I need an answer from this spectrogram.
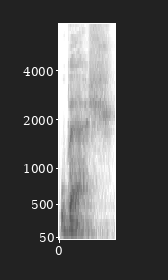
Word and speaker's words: abash: Abash but the pronunciation is ubash.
